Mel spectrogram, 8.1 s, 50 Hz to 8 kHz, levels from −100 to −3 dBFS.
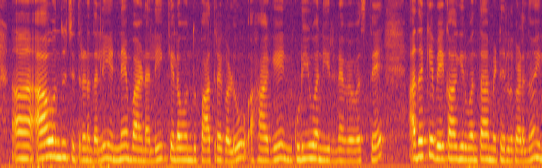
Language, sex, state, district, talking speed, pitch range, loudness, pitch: Kannada, female, Karnataka, Belgaum, 130 wpm, 200-230 Hz, -16 LUFS, 215 Hz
